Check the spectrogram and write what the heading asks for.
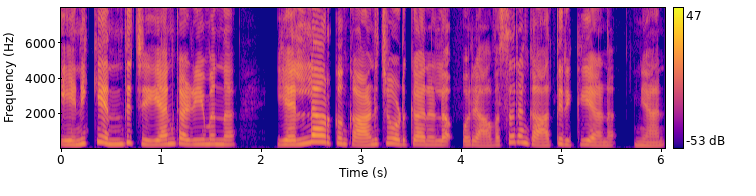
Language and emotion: Malayalam, happy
